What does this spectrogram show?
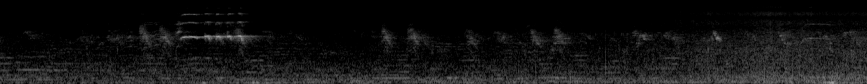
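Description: Birds chirping, with short high calls throughout and a louder, quick run of repeated notes about two seconds in.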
